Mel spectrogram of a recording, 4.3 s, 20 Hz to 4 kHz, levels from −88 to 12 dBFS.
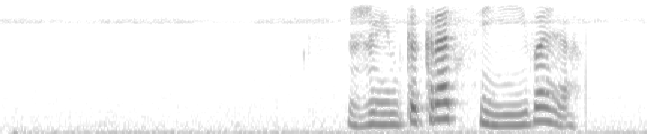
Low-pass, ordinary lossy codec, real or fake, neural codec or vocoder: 3.6 kHz; none; real; none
